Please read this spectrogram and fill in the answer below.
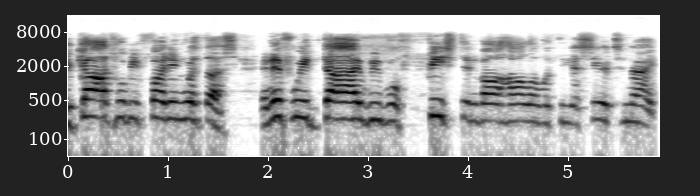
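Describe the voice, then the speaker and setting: Shouting in a put-on character voice, the speaker keeps a moderate pace. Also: man. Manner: yelling, rousing.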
